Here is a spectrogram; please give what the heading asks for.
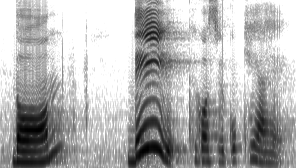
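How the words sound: The stress falls on the word 내일. It must be done tomorrow, not on another day. "바로 내일이야 라는 의미가 되겠고"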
